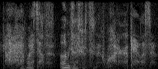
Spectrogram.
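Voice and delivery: hushed aside, barely voiced; whisper. Real, not acted. Whispering an aside to the congregation before the story. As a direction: lean in and whisper the confession.

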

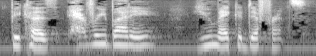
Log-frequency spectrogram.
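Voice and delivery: soft, hushed closing encouragement; tender reassurance. Real, not acted. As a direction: speak it gently to each person. Closing blessing to congregation.

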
